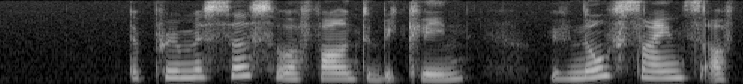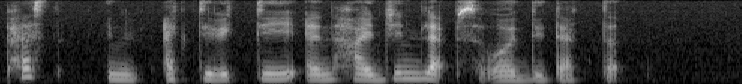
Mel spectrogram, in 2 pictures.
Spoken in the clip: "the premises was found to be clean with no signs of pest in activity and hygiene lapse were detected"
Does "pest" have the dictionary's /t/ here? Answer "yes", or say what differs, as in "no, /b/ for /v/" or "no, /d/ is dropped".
yes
